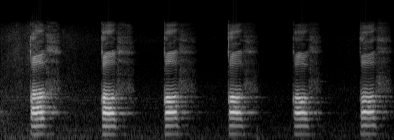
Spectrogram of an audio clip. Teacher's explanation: আর এই কফের মাখরাজ হচ্ছে, কফের মাখরাজ হচ্ছে আমাদের জিহ্বার শেষ অংশ, অর্থাৎ জিহ্বার শেষ অংশটা উপরের তালুর সঙ্গে লাগবে, ঠিক আছে? জিহ্বার শেষ অংশ উপরের তালুর সঙ্গে লাগবে, লেগে উচ্চারিত হবে কফ। কফ, কফ, কফ, কফ, কফ, ঠিক আছে?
